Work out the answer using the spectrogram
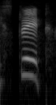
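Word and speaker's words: straight: एस टी आर ए आई जी एच टी, स्ट्रेट, कौन सा sound नहीं आ रहा है? जी का।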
